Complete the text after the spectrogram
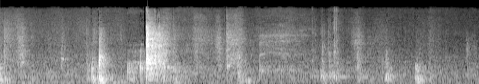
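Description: A hand bumps and rubs against a wooden board close by.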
